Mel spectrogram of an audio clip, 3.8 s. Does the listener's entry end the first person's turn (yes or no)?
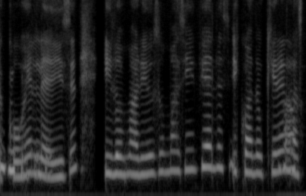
no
